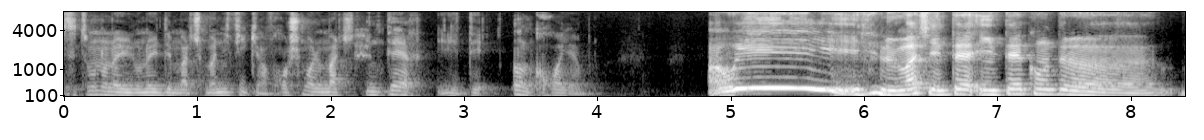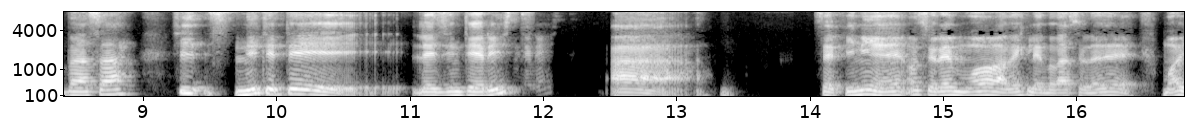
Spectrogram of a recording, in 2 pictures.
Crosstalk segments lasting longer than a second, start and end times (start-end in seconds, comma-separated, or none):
none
